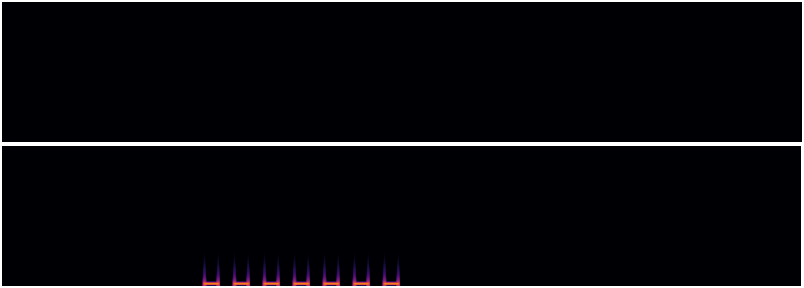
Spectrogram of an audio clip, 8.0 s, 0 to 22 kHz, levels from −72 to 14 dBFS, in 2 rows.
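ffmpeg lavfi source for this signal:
ffmpeg -f lavfi -i "aevalsrc='0.335*sin(2*PI*466*mod(t,0.15))*lt(mod(t,0.15),32/466)':duration=1.05:sample_rate=44100" out.wav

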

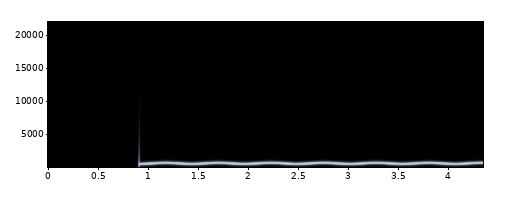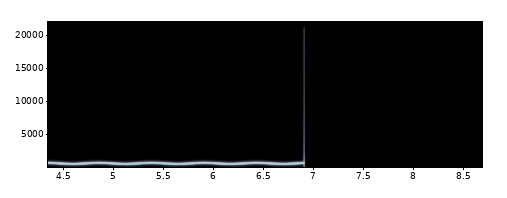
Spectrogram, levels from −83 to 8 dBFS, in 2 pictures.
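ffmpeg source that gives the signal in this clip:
ffmpeg -f lavfi -i "aevalsrc='0.299*sin(2*PI*(642.5*t-84.5/(2*PI*1.9)*sin(2*PI*1.9*t)))':duration=6:sample_rate=44100" out.wav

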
